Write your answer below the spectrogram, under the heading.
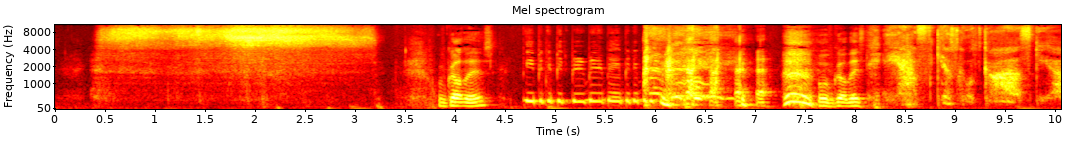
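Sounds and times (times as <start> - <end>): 
voice hissing in imitation of snake language: 0.4 - 3.4
speech: 3.8 - 8.4
laughter: 5.7 - 7.5.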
